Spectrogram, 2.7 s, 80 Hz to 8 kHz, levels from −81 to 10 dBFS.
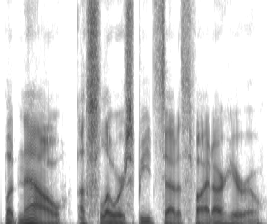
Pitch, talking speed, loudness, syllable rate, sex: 90 Hz, 180 wpm, -16 LUFS, 4.8 syllables/s, male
